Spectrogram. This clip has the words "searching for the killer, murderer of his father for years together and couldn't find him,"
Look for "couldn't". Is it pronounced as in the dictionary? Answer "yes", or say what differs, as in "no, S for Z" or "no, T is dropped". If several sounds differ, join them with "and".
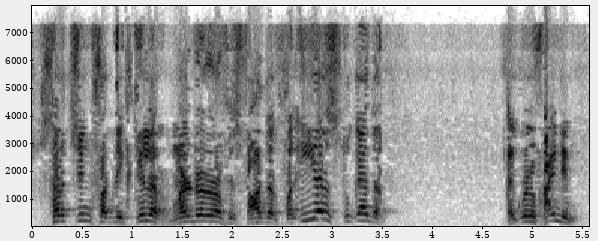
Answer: no, L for N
